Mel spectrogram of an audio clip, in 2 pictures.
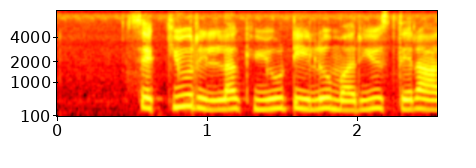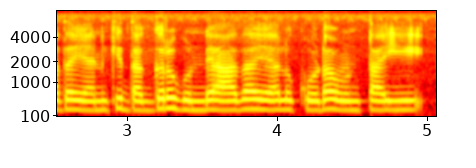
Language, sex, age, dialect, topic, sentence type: Telugu, female, 51-55, Southern, banking, statement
